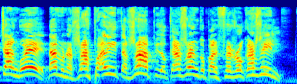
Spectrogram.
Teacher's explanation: pronunciación vibrante alveolar múltiple suavizada y arrastrada de la r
